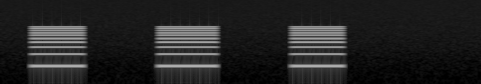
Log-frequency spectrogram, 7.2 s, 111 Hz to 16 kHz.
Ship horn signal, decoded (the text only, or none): 3 short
